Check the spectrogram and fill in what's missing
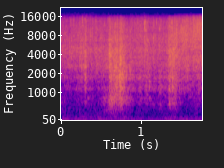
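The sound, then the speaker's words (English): Steady crackling sizzle of ham frying in butter, a continuous hiss with brief louder bursts of spattering, with no one speaking. “I'm frying it in butter.”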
